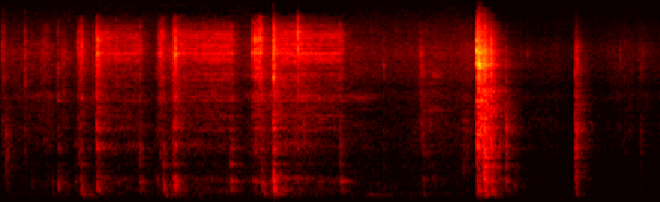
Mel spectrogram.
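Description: Desk telephone receiver put down with clicking and rattling, then a sharp knock just under five seconds in and a fainter click about a second later.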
